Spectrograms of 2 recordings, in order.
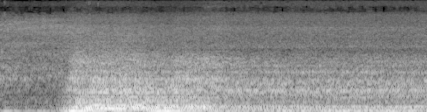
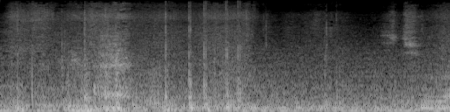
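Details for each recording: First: Ferrari California T rough, uneven lumpy idle with wavering loudness right after starting, which then calms down; it would only start once the headlight was disconnected, an electrical quirk the owner finds strange. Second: Ferrari California T after immobilizer issue was fixed: quiet for a few seconds, then the engine catches at once and flares to a strong, clean rev; a healthy start.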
